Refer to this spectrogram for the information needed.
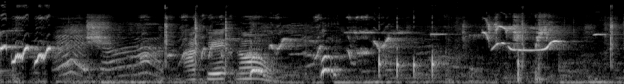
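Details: Caged white-rumped shama singing a varied, excited song: slurred whistles rising and falling, quick rippling phrases and sharp clicks, with a long clear downslurred whistle near the end and low background hum.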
